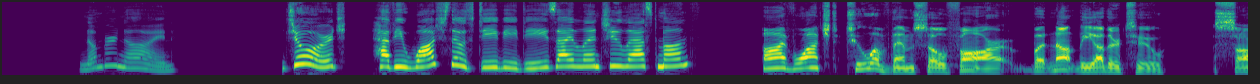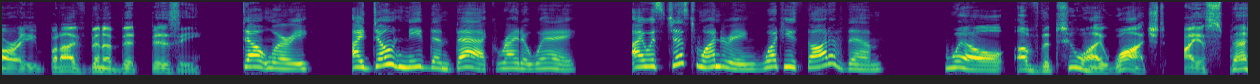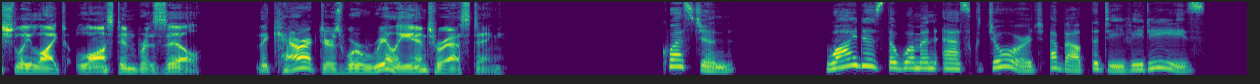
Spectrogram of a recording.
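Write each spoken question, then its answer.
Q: Why does the woman ask George about the DVDs?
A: She wants to know what he thought of them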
